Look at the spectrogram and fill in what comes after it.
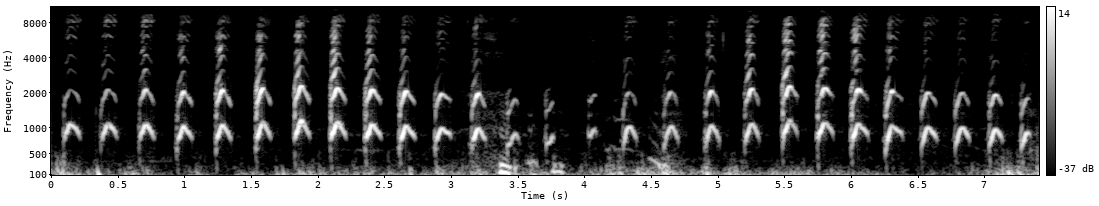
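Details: Golden puppy crying in an even, rhythmic series of short, rising-then-falling whines, roughly four each second, with a soft low grumble slipped in halfway.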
